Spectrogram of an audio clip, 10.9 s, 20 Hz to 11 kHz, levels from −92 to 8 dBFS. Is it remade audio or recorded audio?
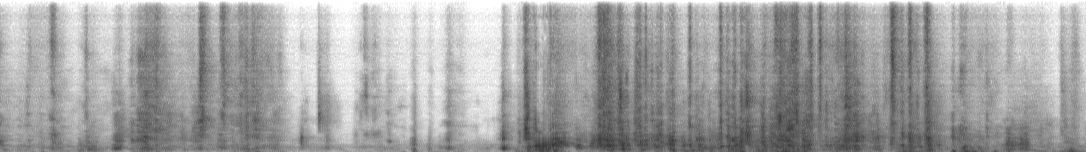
remade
